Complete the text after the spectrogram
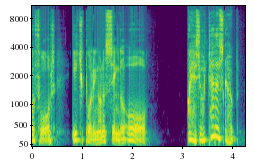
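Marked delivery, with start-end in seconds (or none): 3.1-4.1 higher, lightly voiced girl; girl's voice, lifted higher; Dorothea. A narrator's reading. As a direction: read it as young Dorothea. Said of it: "said Dorothea".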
